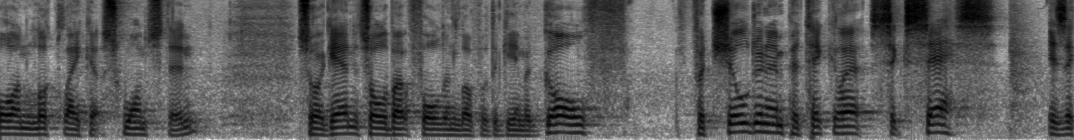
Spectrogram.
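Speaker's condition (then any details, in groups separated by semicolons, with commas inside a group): No condition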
